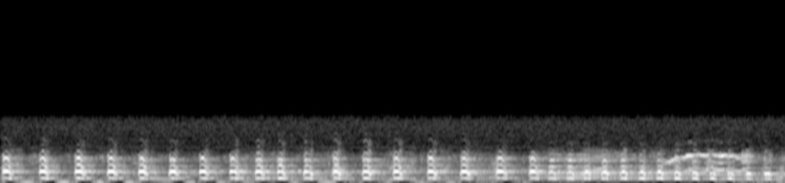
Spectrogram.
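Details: Zoo siamangs giving a steady run of sharp, honk-like barks at roughly three per second, evenly paced, ending in longer swooping, wavering notes.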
